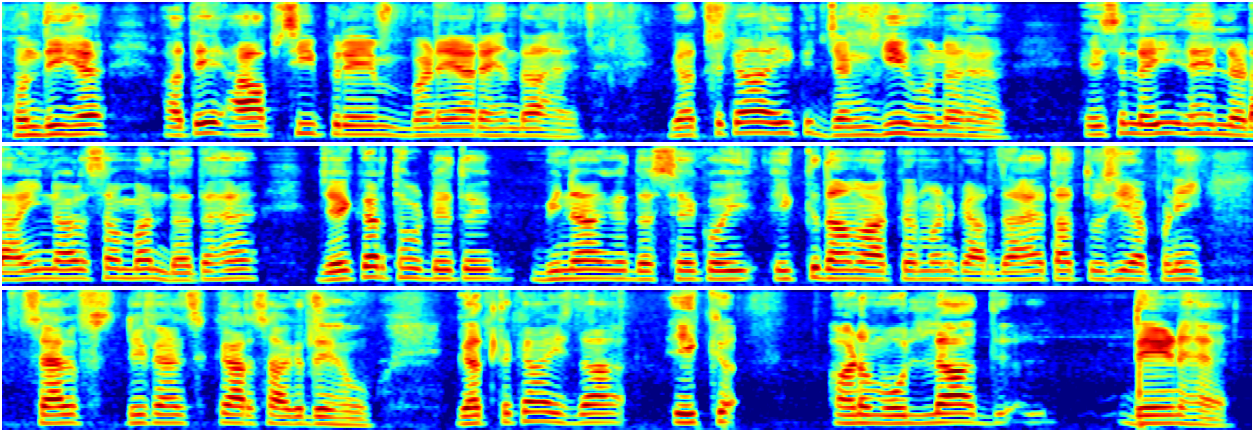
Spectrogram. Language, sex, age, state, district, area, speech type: Punjabi, male, 30-45, Punjab, Kapurthala, urban, spontaneous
